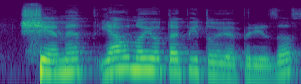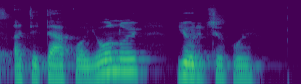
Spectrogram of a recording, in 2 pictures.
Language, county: Lithuanian, Šiauliai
